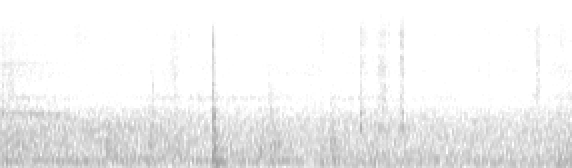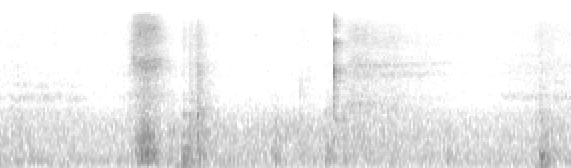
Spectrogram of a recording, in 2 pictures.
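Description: Quiet workshop room tone with a few faint clicks. A little past halfway comes a short breathy burst, then a smaller one, then a sharp click: handling noises as the filter job begins.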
